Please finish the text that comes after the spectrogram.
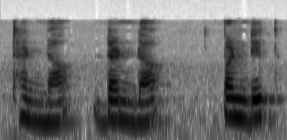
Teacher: यदि अनुस्वार टा वर्ग के वर्णों से पहले हो तो उसका उच्चारण ण के समान होता है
